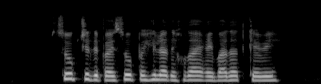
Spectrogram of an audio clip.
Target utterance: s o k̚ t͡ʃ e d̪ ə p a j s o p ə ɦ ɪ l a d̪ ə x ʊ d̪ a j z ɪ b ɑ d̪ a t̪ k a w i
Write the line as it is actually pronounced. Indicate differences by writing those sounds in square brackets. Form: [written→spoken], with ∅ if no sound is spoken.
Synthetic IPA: s o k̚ t͡ʃ e d̪ ə p a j s o p ə ɦ [ɪ→i] l a d̪ ə x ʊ d̪ [a→ɑ] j [z→ʕ] ɪ b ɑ d̪ a t̪ k a w i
